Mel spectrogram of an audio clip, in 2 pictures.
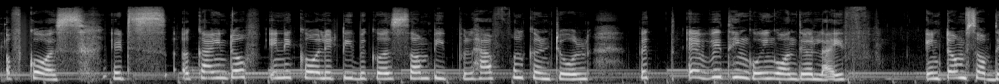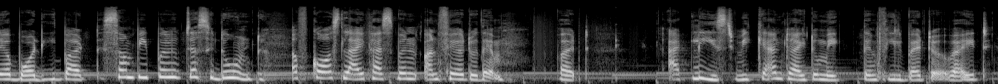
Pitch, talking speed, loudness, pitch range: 260 Hz, 145 wpm, -15 LUFS, 230-295 Hz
